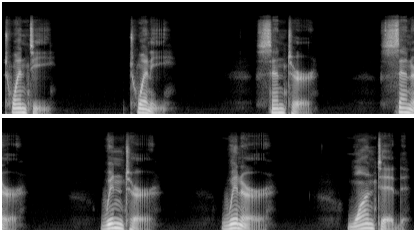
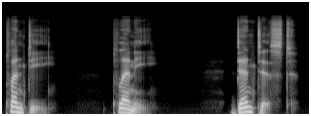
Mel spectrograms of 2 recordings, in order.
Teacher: This happens because it's simply easier and more efficient for the tongue to move from the N sound directly to the next vowel or consonant without stopping to articulate the T. It's a natural simplification in rapid casual speech.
